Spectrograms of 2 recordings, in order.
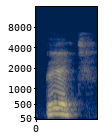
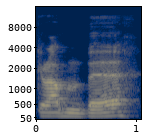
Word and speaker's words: Gravenberch: No, I've heard that it's pronounced Gravenberch. It's in the Dutch tongue, it's Gravenberch. You don't say the ch in Dutch. It's Berch. Gravenberch. Yeah, sounds more like the word Berch. B-E-R-K. Gravenberch than Birch in the Dutch tongue.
